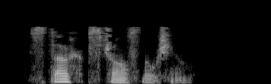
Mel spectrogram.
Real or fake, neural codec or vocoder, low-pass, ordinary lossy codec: fake; codec, 16 kHz, 4.8 kbps, FACodec; 7.2 kHz; MP3, 24 kbps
